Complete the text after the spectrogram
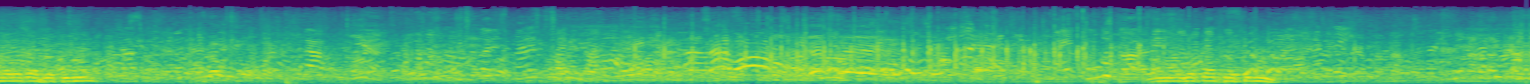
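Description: A crowd of children and adults chatters and calls out outdoors.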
